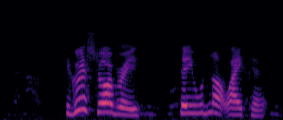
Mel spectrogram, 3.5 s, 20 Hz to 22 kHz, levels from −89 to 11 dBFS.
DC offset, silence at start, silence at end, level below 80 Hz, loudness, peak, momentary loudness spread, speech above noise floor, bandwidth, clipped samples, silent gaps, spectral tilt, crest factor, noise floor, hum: under 0.1%; 0.85 s; 0.25 s; -86 dBFS; -41 LUFS; -24 dBFS; 17 LU; 36 dB; 10 kHz; under 0.1%; none; -5.5 dB/octave; 18 dB; -77 dBFS; none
